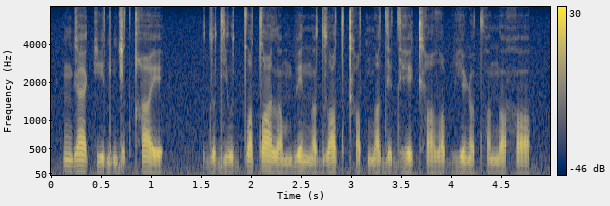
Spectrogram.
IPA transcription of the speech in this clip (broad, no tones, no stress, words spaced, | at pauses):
ŋɡæ kid ŋɡidqʰe | dodjud t̪itˤe lɒmbe nɒdlutˤ kʰætˤn̪ædedʱe kʰæðˤibʱi ɳɒt̪ʰɒn̪ɒ hɒ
